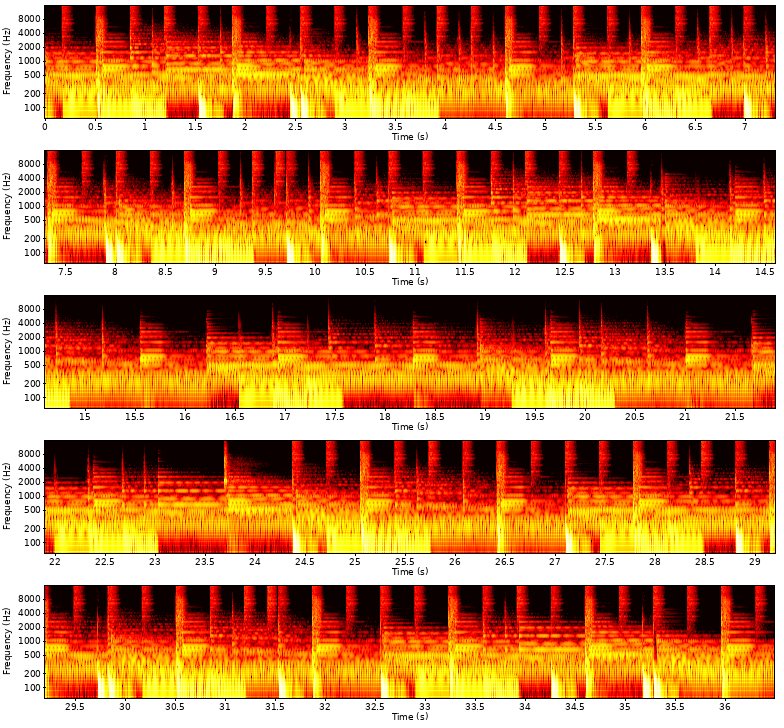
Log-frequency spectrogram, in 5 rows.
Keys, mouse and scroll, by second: 0.3 alt+shift+middle click, 5.1 alt+click, 7.2 alt+shift+middle click, 12.5 double click, 13.0 double click, 13.6-21.9 typing, 23.3 1, 26.2 alt+click, 28.2 middle click, 28.3 middle click, 31.6 alt+click, 33.1 alt+click.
